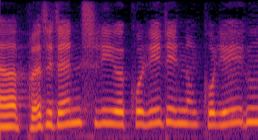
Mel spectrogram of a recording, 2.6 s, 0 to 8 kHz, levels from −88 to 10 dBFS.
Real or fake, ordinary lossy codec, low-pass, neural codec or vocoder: fake; none; none; codec, 16 kHz, 0.5 kbps, FunCodec, trained on Chinese and English, 25 frames a second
